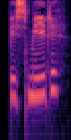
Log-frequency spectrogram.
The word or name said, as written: besmitte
